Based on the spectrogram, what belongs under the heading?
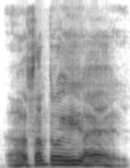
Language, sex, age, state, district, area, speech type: Hindi, male, 60+, Bihar, Muzaffarpur, rural, spontaneous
